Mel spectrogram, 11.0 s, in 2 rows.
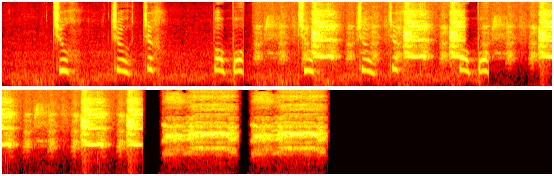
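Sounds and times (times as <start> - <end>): chicken bright calls: 2.4 - 8.8
chicken clucking: 2.4 - 8.8.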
